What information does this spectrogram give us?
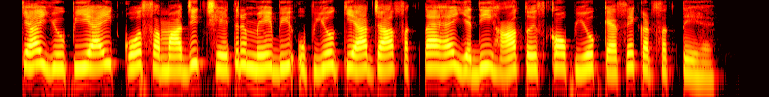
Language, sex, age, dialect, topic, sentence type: Hindi, female, 18-24, Garhwali, banking, question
